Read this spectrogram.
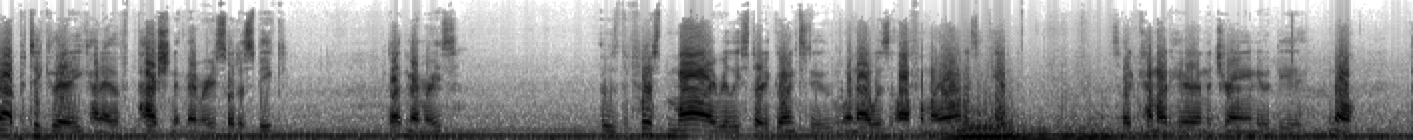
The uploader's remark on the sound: Talking in a Skyline. Driving around the airport.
